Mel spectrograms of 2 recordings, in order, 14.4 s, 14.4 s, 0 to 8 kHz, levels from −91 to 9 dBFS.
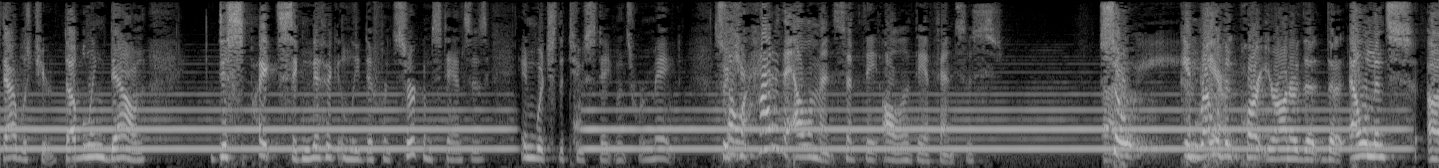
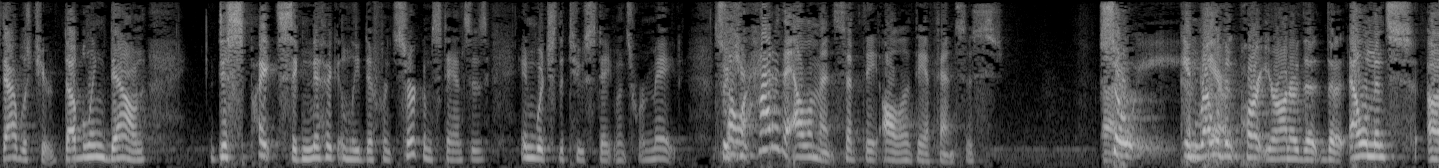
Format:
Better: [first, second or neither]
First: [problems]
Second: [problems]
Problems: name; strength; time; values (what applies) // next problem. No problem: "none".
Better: second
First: background sound (Brass instrument); 1 dB below the speech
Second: none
